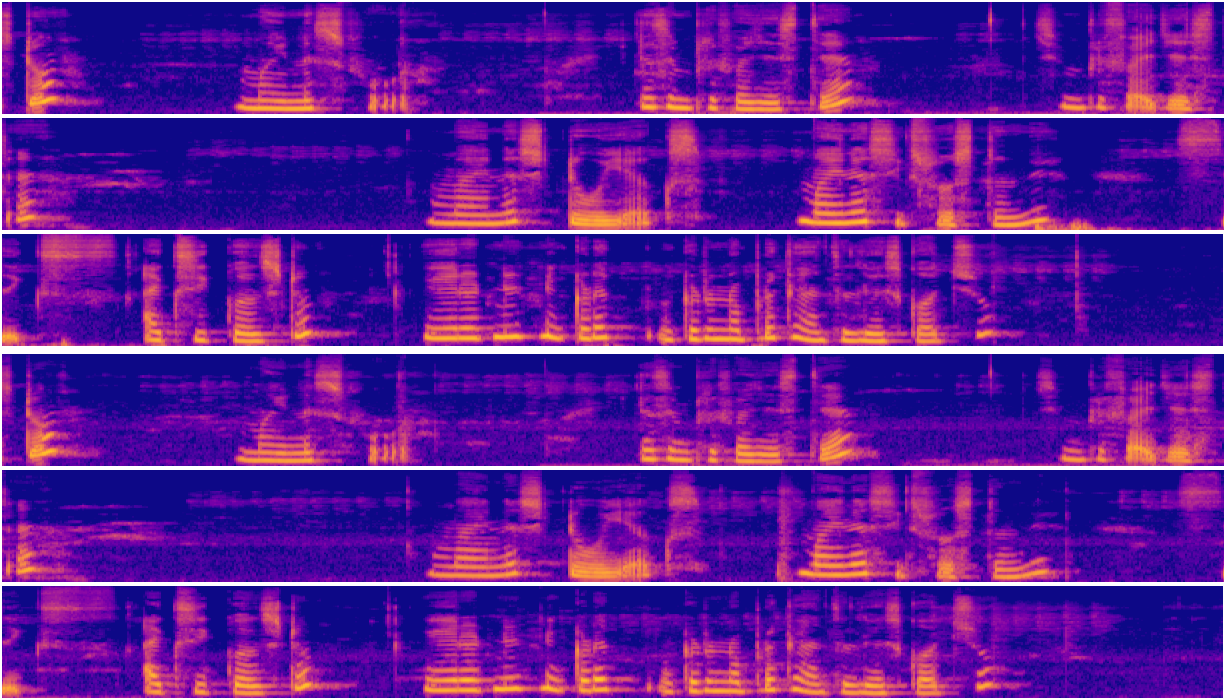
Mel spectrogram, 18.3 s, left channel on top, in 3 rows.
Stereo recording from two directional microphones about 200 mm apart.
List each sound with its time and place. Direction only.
0.0 s speech: 45° left (ahead or behind)
3.2 s speech: 45° left (ahead or behind)
8.3 s speech: 45° left (ahead or behind)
